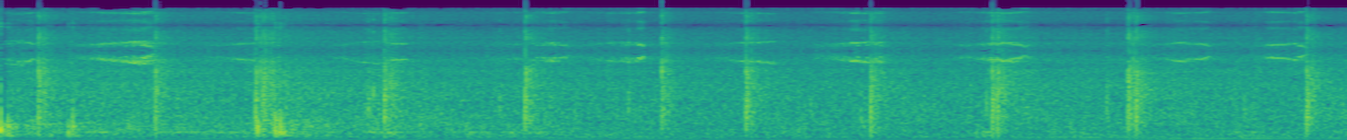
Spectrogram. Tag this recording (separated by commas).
Fireworks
